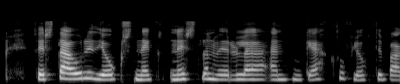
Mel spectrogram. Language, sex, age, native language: Icelandic, female, 20-29, Icelandic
